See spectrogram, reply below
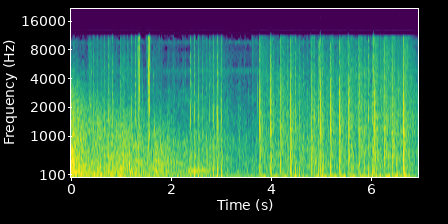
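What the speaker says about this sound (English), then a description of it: "I can hear shooting down here" Rapid automatic gunfire in a shooter video game, heard as steady bursts of machine-gun shots at a distance, sparser at first and then denser, with no talking.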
